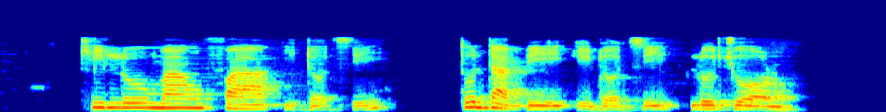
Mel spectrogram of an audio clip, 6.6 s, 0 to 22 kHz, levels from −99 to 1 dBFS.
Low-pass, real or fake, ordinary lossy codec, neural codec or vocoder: 5.4 kHz; real; none; none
